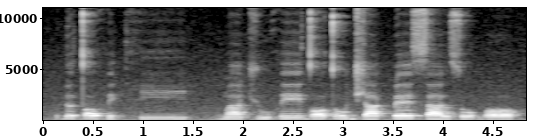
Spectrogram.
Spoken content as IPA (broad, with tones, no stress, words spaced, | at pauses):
ɗə˧tɔ˧fe˨k hiː˧ | bã˨t͡ʃu˨feː˧ dɔ˨˦to˧d͡ʒa˨ k͡pɛ˦ sa˧lso˨ bɔ˧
